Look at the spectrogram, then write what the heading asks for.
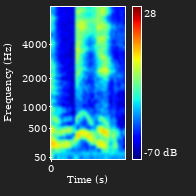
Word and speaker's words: billet: d'accord ensuite vous avez toutes les fins de mots avec eux tu es comme un gilet 1 billets un billet yé yé yé un billet ensuite vous avez tous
